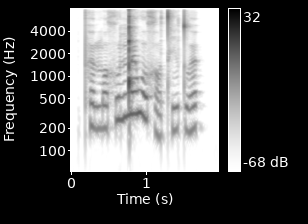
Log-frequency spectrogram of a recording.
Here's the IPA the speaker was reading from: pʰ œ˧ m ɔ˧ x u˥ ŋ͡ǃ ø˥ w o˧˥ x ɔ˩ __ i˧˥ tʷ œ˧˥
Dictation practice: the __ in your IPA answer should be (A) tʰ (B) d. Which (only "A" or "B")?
A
